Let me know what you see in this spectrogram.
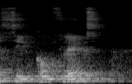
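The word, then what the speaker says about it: circonflexe: Este acento circunflex, se pronuncia circunflex, es este acento, como un pequeño gorrito que vamos a encontrar ubicado en todas las vocales.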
